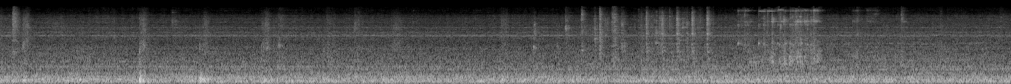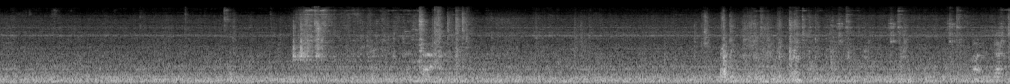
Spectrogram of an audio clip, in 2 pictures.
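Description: The bus rattles and creaks as it drives along the road.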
